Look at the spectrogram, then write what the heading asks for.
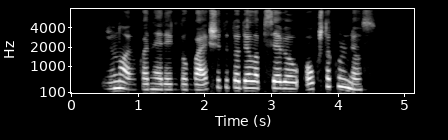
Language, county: Lithuanian, Tauragė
